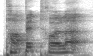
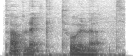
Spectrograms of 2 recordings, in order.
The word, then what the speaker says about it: public toilet: forward to in malaysia will say puppet toilet puppet toilet then how would you say it correctly for this phrase public toilet wow why not puppet toilet because it's not england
